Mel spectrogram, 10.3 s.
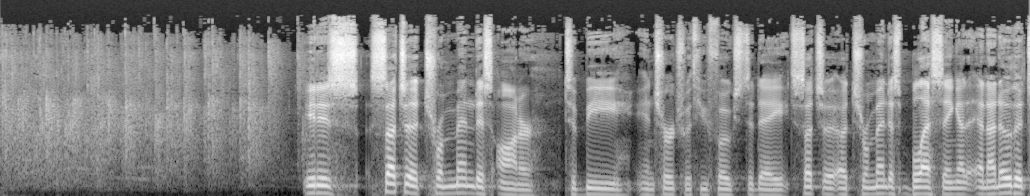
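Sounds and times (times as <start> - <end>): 
applause and hand clapping from a church congregation: 0.0 - 3.3
speech: 3.0 - 10.2.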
